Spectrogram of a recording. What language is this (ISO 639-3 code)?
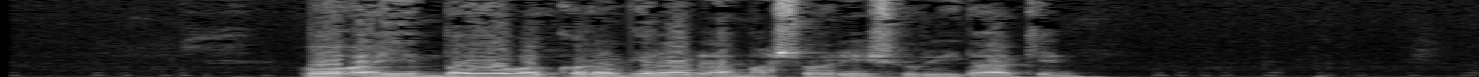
oru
